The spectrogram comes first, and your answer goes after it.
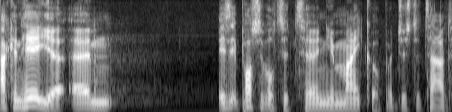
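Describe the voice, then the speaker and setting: Speaking at a moderate pace with a Yorkshire accent, a man uses lively intonation in a dry, close sound with no echo. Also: medium pitch for a man, very clean recording, silent background. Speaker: singer-songwriter hosting a live show. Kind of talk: casual live-stream chat. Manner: loud.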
